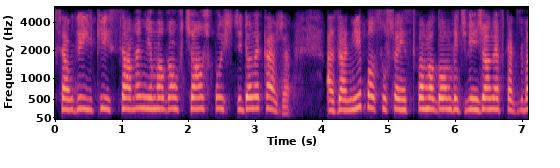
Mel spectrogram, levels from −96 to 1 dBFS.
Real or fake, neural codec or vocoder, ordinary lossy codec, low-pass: fake; codec, 16 kHz, 2 kbps, FreqCodec, smaller model; none; 5.4 kHz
